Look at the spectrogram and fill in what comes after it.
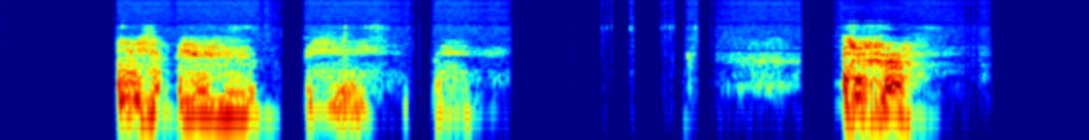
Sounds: Throat clearing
